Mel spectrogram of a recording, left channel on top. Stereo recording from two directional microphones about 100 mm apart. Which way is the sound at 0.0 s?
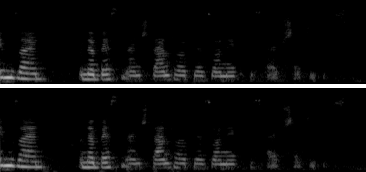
35° right (ahead or behind).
